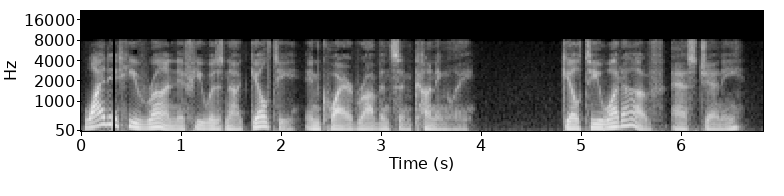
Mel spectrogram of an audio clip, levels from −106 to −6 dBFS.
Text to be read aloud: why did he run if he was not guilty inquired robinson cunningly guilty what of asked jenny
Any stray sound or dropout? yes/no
yes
